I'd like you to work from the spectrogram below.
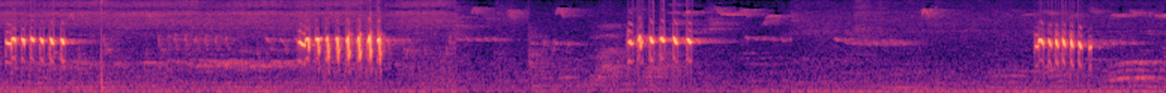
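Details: Yellow-vented Bulbul lure call, meant to make a flock answer: short rapid pulsed chattering bursts, each about half a second, repeated four times at uneven intervals, with faint background hiss.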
